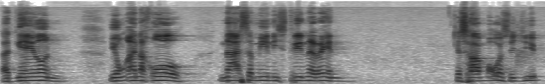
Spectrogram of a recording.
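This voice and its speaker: A man's voice: fairly high pitch, level tone, measured pace, vocal fry, pushed and bright. A middle-aged man, a former comedy actor, telling his personal faith testimony in an earnest, emotional, conversational way.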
